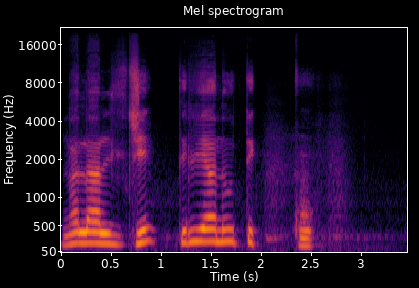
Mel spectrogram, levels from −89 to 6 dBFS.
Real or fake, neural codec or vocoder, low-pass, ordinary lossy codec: fake; autoencoder, 48 kHz, 32 numbers a frame, DAC-VAE, trained on Japanese speech; 19.8 kHz; none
